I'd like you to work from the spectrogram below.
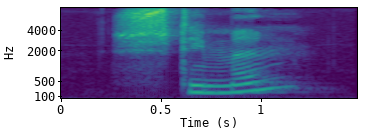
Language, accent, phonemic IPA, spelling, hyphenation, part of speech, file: German, Austria, /ˈʃtɪmən/, stimmen, stim‧men, verb, De-at-stimmen.ogg
- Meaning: 1. to be right, to be correct, to be proper, to be true 2. to vote 3. to tune 4. to make (someone happy, sad, etc.)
